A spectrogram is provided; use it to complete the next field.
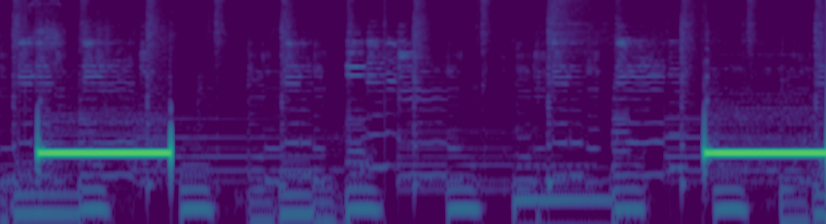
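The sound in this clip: A telephone tone sounds while a call is being placed: a loud, steady mid-pitched tone lasting about a second at the start and again at the end. Fainter, lower blips and pulses fill the gap between them.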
